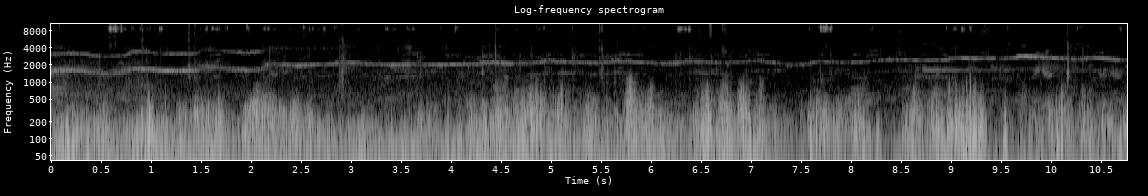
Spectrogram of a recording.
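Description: Moonwalkers X motorized shoes in use: a thin high whine from their brushless electric motors that drifts slowly up and down in pitch as the walking speed changes, over a low rumble of wheels on asphalt and irregular soft footfalls.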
